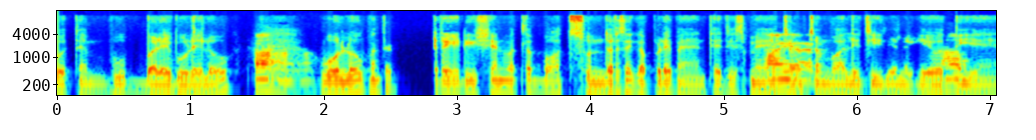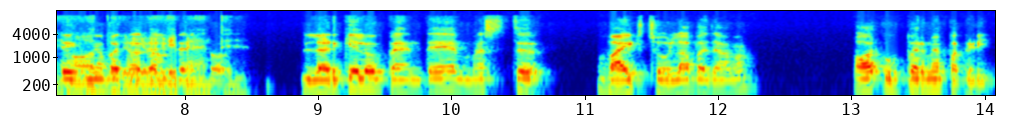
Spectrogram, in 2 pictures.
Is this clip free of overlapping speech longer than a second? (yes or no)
no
